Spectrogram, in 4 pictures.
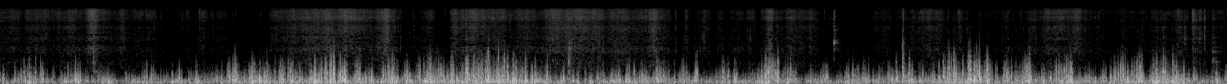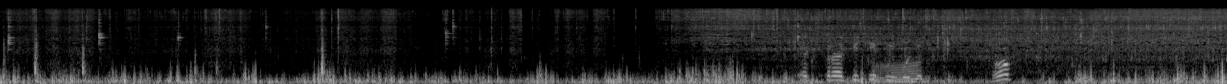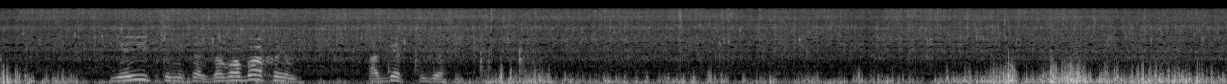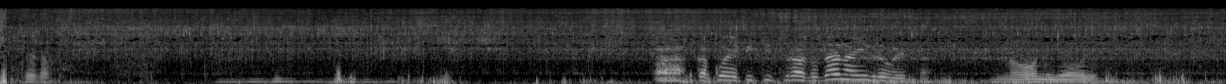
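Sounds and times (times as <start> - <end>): meat sizzling in a frying pan: 18.8 - 39.1, 40.0 - 49.0.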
